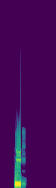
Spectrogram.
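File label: Raleigh Police North District Tactical, p25; wake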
